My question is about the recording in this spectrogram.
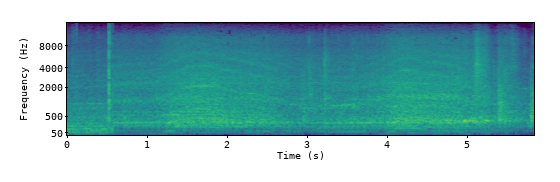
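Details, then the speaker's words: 1990 Saab 900 first drive after a rebuilt steering rack install: the engine revs up and sags back twice with uneven surging and sharp pops over the drone, running rough with the cause unclear. "well besides it running like an absolute turd the steering feels the same way it did as the day i took it out and it's not leaking"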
